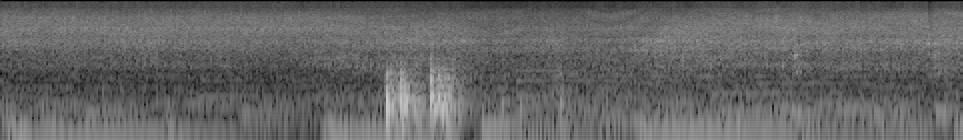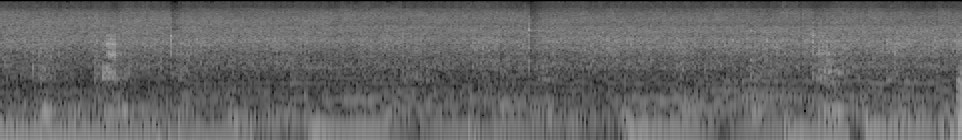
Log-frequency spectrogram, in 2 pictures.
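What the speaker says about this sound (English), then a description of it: "My prawns can go in." Big fat prawns fry in a hot pan with a steady, even sizzle, plus a brief clatter of stirring early on.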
